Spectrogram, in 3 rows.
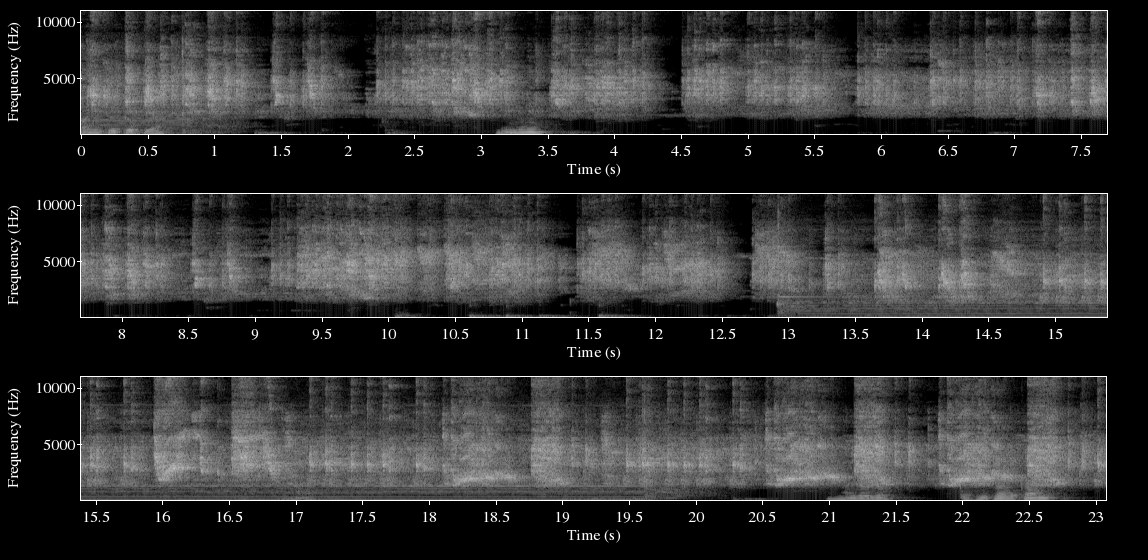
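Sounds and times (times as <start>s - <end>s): small motor humming: 0.0s - 1.2s, 12.9s - 20.5s.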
